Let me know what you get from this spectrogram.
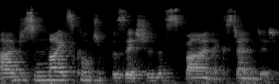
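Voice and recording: Audible room echo surrounds a woman speaking at a fairly low pitch.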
